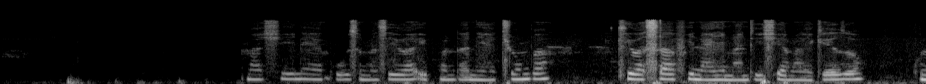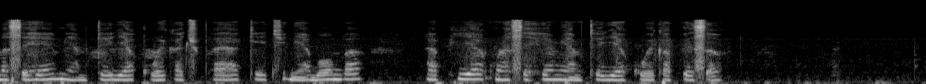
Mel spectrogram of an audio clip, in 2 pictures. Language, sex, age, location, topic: Swahili, female, 18-24, Dar es Salaam, finance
